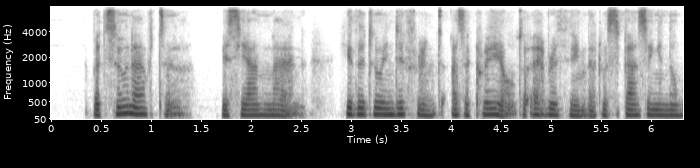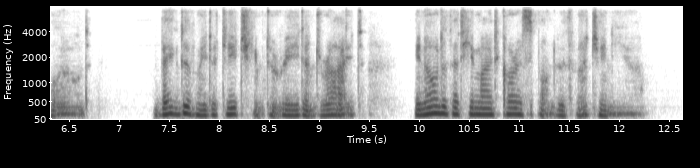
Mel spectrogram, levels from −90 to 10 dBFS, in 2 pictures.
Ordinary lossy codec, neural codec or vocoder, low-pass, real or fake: Opus, 16 kbps; vocoder, 22.05 kHz, 80 mel bands, HiFi-GAN; 7.2 kHz; fake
